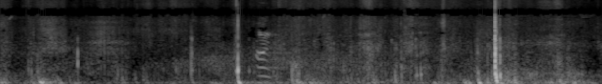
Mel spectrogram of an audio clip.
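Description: Footsteps and rustling on a grass yard, with two sharp knocks about two and a half and five seconds in.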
